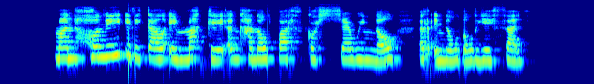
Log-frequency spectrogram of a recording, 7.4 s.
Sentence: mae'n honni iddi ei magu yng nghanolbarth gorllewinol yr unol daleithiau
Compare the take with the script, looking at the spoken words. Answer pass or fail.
fail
